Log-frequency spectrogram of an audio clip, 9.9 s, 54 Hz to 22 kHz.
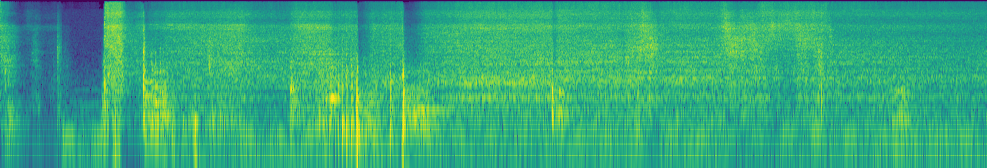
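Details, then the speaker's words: Spare 14-inch tire for a 1981 Nissan 280ZX; steady hiss of air rushing out while filling, with a few knocks, from a giant hole in the sidewall. Tire air leak. "there's a giant hole in the sidewall that's it there's a hole okay fine i won't use you"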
